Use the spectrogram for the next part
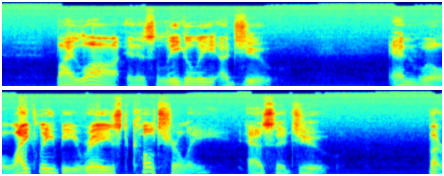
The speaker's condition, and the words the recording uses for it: No condition.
